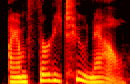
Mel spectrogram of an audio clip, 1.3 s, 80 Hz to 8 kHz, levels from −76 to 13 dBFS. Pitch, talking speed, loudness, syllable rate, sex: 175 Hz, 230 wpm, -16 LUFS, 5.2 syllables/s, female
